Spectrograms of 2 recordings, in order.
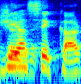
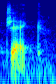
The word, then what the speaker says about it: Jack: CS: J-A-C-K, Jack. INT: That means you pronounced it English. CS: We called him "Jacques", not Jack.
